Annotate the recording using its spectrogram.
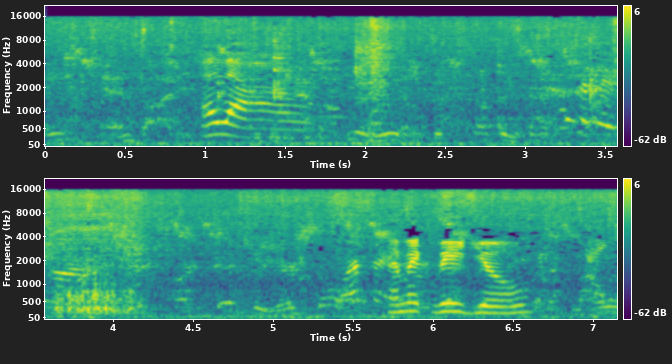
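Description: A young child babbles and squeals.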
